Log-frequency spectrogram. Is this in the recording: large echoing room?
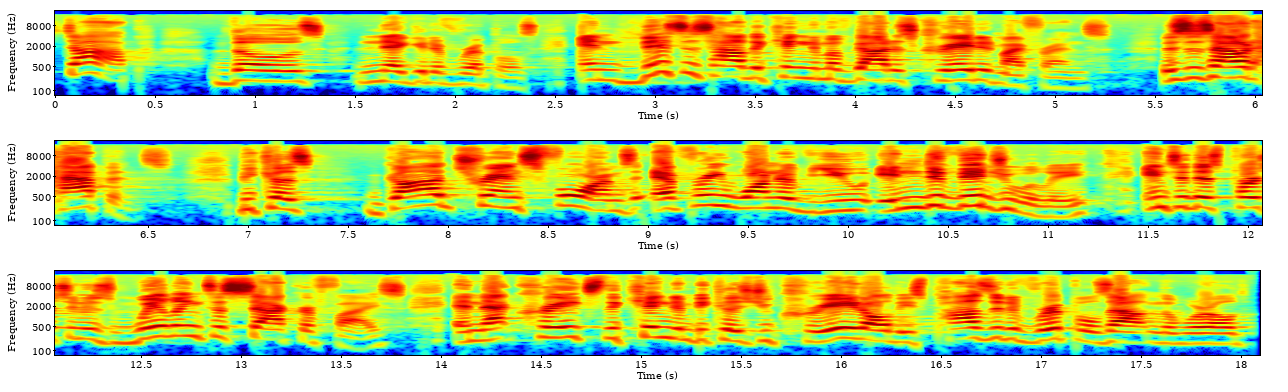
yes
